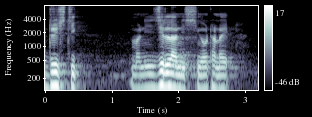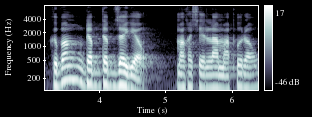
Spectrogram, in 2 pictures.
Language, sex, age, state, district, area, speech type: Bodo, male, 30-45, Assam, Kokrajhar, rural, spontaneous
